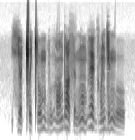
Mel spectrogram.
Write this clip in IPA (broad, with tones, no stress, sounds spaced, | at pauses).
ç ɜ˨˩˦ ǁ ə˨˩ cʰ o˨˥ m b u˨˩˦ ɦ ɔ̃˨˥ dˤ ɜ˥˨ s ə˨˩ ŋ ɔ̃˥˨ bʱ ɛ˥˨ ɡʱ ɔ̃˨˥ ɟ ɛ˨˥ ŋ o˨˩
